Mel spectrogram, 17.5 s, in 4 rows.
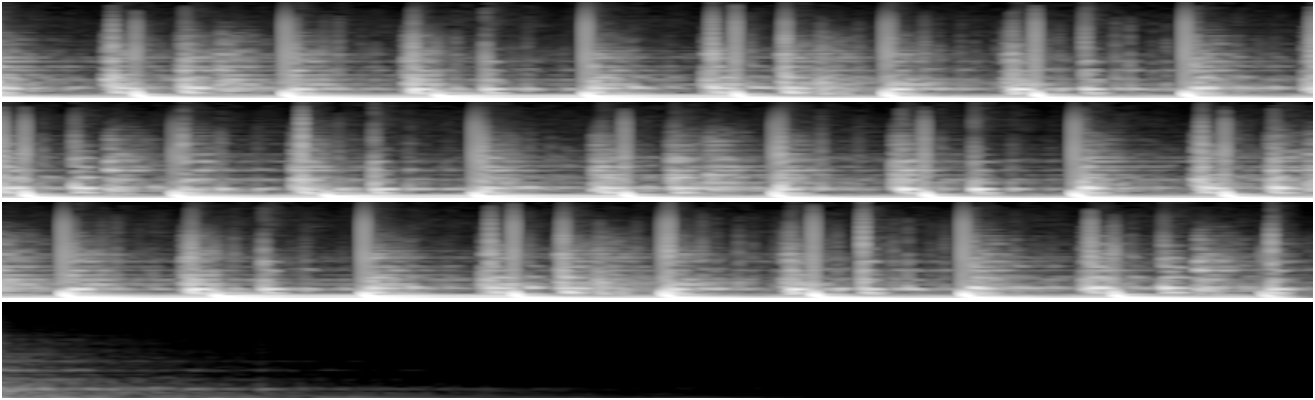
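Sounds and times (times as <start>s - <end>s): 
music bed: 0.0s - 13.8s.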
